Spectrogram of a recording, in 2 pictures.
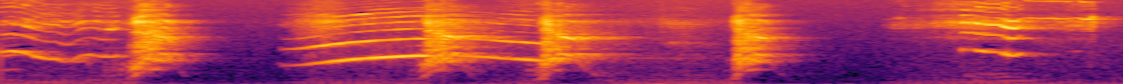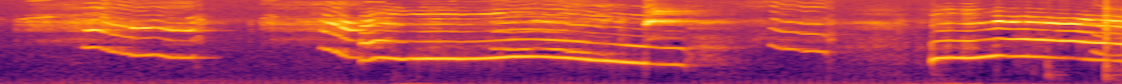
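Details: Scarlett, a female pet dog, vocalizing as if saying "I love you" while a person squeals to prompt her. Short rising whines followed by longer wavering, tonal howled phrases with gaps between, plus high squeals.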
